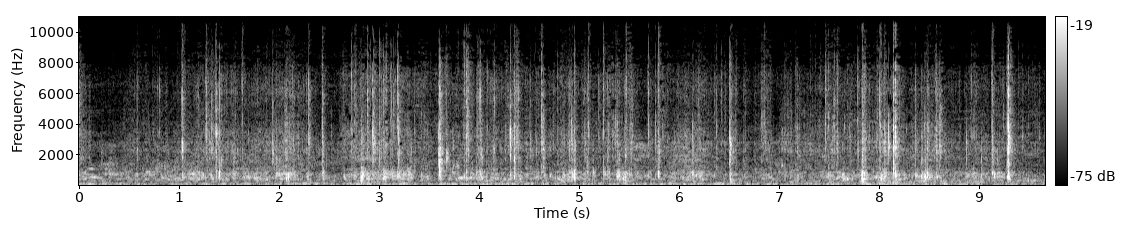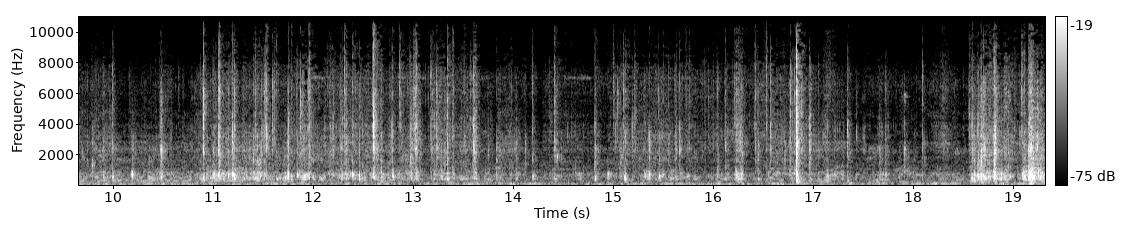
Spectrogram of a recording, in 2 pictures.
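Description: Close-up eating sounds: a person chewing rujak petis, raw fruit and vegetables in shrimp-paste sauce, with many irregular crisp clicks and crunches.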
